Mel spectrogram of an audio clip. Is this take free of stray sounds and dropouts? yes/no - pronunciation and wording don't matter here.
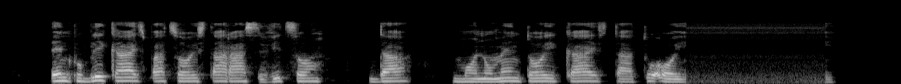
yes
